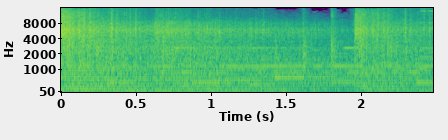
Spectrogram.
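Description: Sound effect of a tank's 120 mm smoothbore cannon firing: one sudden boom at the start that dies away slowly into a long rumble, over soft background music.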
